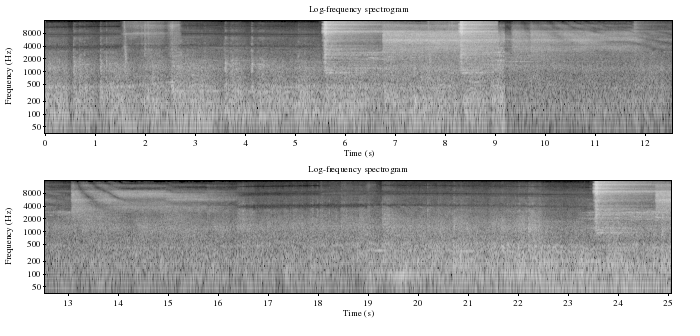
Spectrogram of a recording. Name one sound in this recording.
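A subway train rumbles steadily along elevated tracks.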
